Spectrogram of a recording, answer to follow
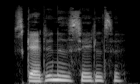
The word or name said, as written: skattenedsættelse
